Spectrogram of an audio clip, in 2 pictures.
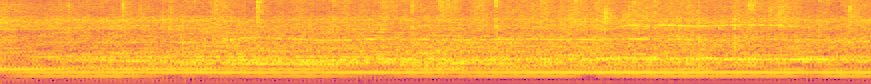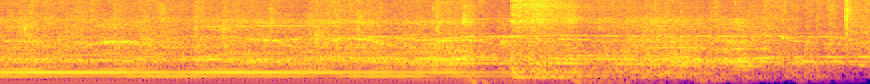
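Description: Live rock band's electric guitar and bass ringing out one long held chord at the end of a song, cut off about five seconds in, with the crowd shouting underneath.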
